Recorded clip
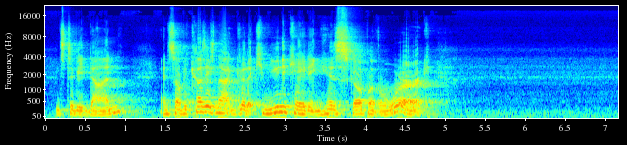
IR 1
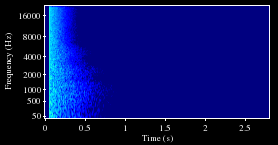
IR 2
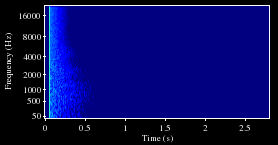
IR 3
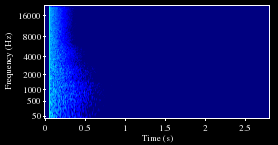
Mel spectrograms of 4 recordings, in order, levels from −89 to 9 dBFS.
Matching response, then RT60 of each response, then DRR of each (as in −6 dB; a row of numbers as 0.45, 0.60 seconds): 2; 1.2, 1.2, 1.2 seconds; −6.0, 6.0, −1.0 decibels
